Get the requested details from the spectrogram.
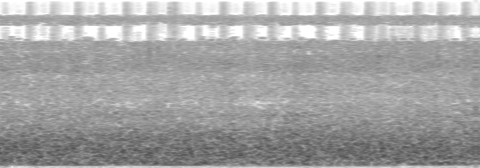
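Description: rushing river water

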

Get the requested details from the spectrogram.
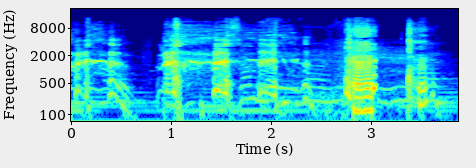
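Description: persistent coughing

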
